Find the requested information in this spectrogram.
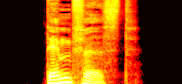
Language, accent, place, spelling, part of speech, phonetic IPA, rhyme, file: German, Germany, Berlin, dämpfest, verb, [ˈdɛmp͡fəst], -ɛmp͡fəst, De-dämpfest.ogg
- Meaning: second-person singular subjunctive I of dämpfen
